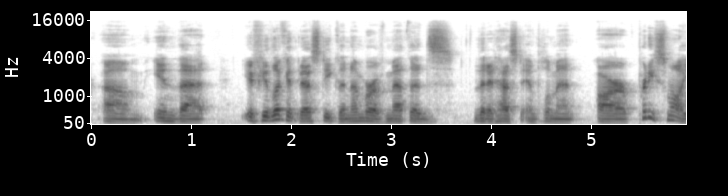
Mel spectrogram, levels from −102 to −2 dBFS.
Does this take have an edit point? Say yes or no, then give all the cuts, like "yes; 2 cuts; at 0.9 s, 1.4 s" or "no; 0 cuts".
yes; 3 cuts; at 1.3 s, 2.1 s, 2.5 s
